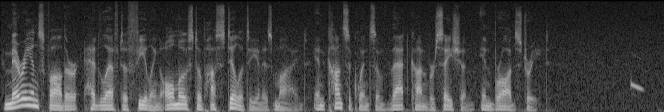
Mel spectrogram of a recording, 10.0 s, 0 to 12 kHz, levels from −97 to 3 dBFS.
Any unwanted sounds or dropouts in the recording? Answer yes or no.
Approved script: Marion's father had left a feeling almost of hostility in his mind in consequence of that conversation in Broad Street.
yes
